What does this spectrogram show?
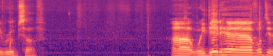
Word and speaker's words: Rubtsov: And then we had a Young Guns canvas of Rubtsov, Silent T Rubtsov.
